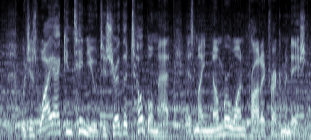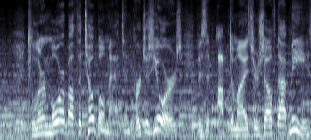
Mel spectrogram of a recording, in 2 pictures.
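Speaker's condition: No condition

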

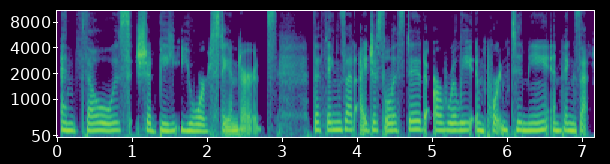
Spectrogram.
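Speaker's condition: No condition

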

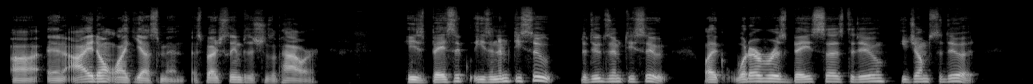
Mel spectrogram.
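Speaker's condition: No condition

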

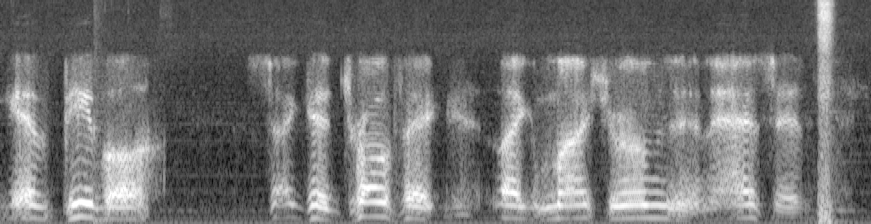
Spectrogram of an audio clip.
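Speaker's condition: ALS; ALS diagnosed about a year ago, expects to die soon, upcoming weeks at Cleveland Clinic; speech noticeably affected by ALS, still able to talk on phone

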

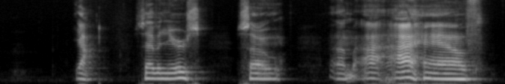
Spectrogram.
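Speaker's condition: Cerebral palsy; unable to walk

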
